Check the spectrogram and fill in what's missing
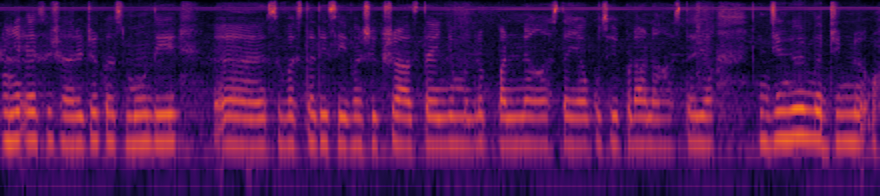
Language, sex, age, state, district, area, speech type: Dogri, female, 18-30, Jammu and Kashmir, Udhampur, rural, spontaneous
